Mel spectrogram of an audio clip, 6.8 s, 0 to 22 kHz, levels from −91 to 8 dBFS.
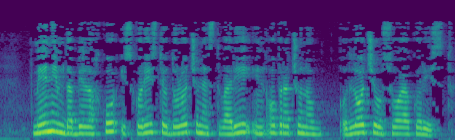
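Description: From start to finish the speech carries heavy MP3 compression damage, likely from an encoder starved of bits. Nothing survives above 11.5 kHz, so the top end is sliced off flat and the sibilants lose their air. The swirly, watery texture comes from weak frequency lines dropping in and out between frames, and it sits on every phrase. That level of damage points to a very low bitrate, something around 32 kbps.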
